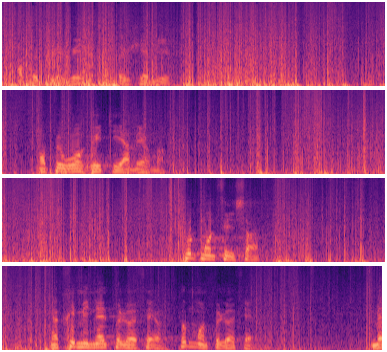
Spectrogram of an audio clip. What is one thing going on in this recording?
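A middle-aged man speaks calmly into a headset microphone, heard through a loudspeaker.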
